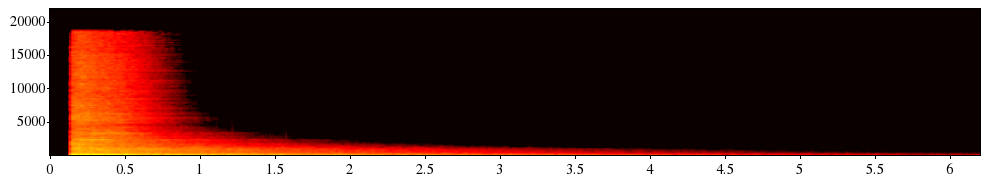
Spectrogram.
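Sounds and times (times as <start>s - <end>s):
purely synthesised metal clang with long reverb: 0.2s - 4.9s.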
